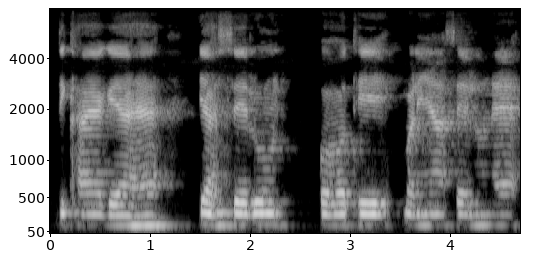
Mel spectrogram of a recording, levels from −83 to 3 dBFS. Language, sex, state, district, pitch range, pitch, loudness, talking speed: Hindi, male, Bihar, Jahanabad, 135-145 Hz, 140 Hz, -18 LUFS, 125 wpm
